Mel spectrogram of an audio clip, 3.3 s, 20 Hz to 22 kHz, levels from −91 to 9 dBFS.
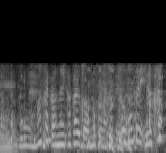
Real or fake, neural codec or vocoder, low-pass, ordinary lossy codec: real; none; 7.2 kHz; AAC, 16 kbps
